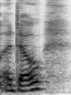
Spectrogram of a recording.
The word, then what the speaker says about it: Ado: Okay, this artist is Ado. I've been told that that's how to pronounce the name, Ado.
